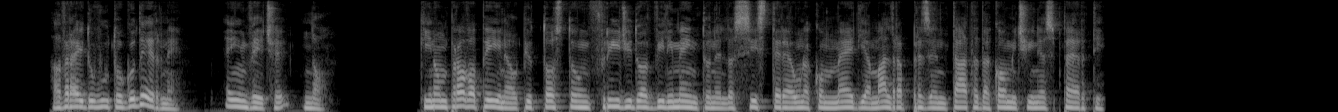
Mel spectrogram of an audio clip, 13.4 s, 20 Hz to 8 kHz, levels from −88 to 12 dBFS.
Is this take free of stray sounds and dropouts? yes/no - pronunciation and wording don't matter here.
yes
